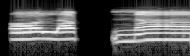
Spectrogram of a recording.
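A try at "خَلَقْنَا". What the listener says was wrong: Kholnya pendek. Khalaqna. Khalaqna zaujaini. Khalaqna zaujaini. Khalaqna zaujaini. Khalaqna zaujaini. Khalaqna zaujaini.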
